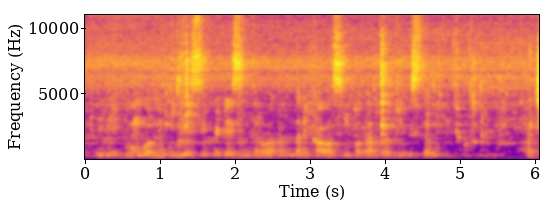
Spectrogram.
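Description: Water splashes and drips in a pot.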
